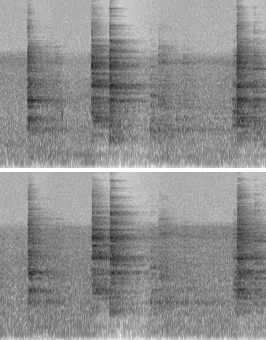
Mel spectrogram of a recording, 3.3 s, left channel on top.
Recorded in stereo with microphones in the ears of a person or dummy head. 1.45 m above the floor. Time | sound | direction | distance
0.3 | dishes clattering | 70° left (ahead or behind) | 1.8 m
